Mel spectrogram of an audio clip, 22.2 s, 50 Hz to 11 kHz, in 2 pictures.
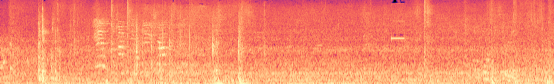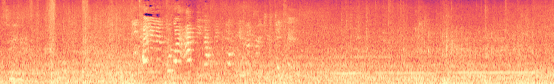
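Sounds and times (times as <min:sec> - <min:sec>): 
moving city bus engine rumble: 0:00.0 - 0:22.1
passengers chattering on a city bus: 0:00.0 - 0:22.1
road noise inside a moving city bus: 0:00.0 - 0:22.1
brief beeps inside a moving city bus: 0:07.8 - 0:08.2.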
